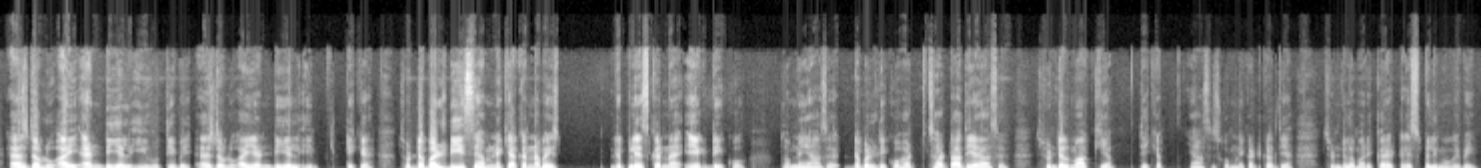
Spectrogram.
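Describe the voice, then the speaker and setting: Here's a man whose voice sits on the high side with a dark tone, recorded dry. Teaching English spelling in Hindi, he breaks words into individual letters and repeatedly asks what the answer is, often with a "bhai" thrown in.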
